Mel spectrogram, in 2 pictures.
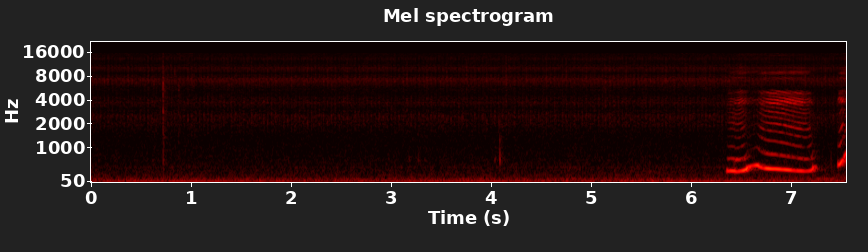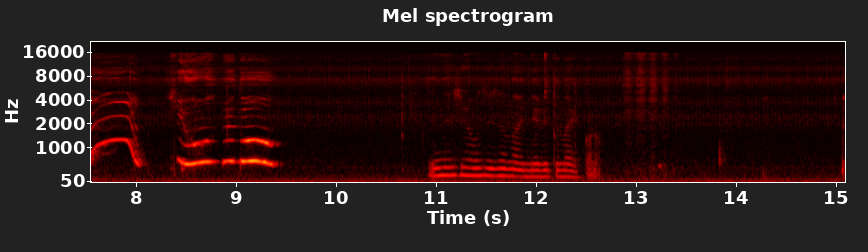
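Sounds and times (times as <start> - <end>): faint click: 0.6 - 1.0
woman humming mmm: 6.4 - 8.1.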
